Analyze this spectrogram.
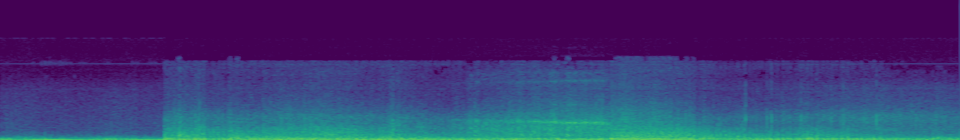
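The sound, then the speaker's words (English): Bomb explosion sound effect from a wartime scene: a sudden loud blast about a second in, then a long, dense rumbling roar that holds steady to the end. “That was a bomb.”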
